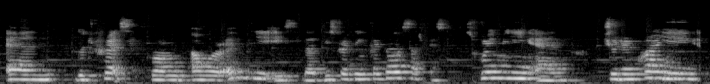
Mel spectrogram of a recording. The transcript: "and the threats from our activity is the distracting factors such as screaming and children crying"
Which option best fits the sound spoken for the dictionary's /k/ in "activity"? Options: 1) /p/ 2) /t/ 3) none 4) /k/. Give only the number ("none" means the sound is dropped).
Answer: 3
